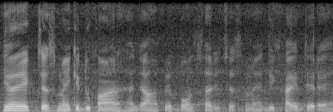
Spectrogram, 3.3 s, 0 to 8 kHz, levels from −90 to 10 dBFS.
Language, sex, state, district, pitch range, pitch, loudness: Hindi, male, Chhattisgarh, Raipur, 115-125 Hz, 120 Hz, -20 LUFS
